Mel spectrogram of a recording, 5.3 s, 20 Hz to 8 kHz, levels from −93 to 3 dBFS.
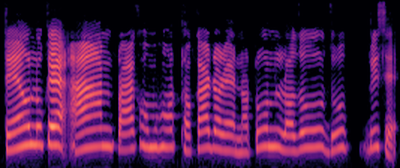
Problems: background sounds at intervals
